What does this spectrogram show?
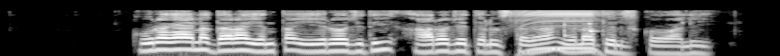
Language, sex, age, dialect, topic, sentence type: Telugu, male, 31-35, Telangana, agriculture, question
